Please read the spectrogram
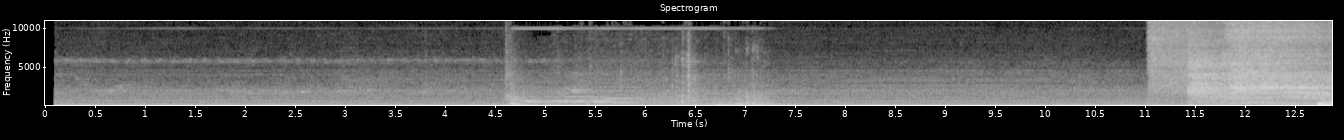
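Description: R46 subway train standing at the platform with a steady low hum. There are two brief clunks with short tones about five and six and a half seconds in, then a loud burst of air hiss near the end as the brakes release before it departs.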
